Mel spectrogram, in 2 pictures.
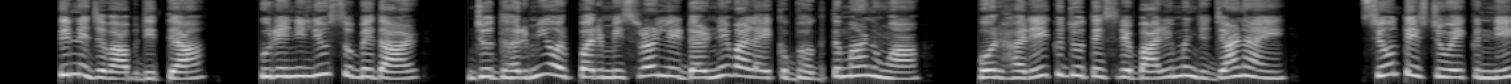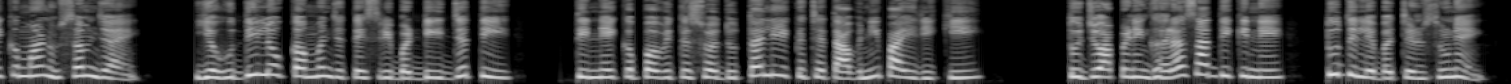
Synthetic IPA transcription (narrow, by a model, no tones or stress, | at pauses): t̪ɪnẽd͡ʒɐʋaːbd̪ɪt̪ːeja | kʊɾeːnilijʊsːʊbeːd̪aːɾ | d͡ʒod̪ʱɐɾmiɦoːɾpɐɾmeːsɾaleɖɐɾñeʋaːɭaeːkbʱɐɡt̪maːɽ̃ua | ɦoːɾɦɐɾeːkd͡ʒot̪eːsɾebaːɾemɐ̃nd͡ʒd͡ʒaːɽ̃ae | sjõt̪eːsd͡ʒoeːkneːkmaːɽ̃usɐmd͡ʒaːẽ | jɐɦuːd̪iloːkamɐ̃nd͡ʒt̪eːsɾibɐɖiɪzːət̪i | t̪ɪnẽːkpɐʋɪt̪ɾəsəɾd̪uːt̪aleːkt͡ʃɛt̪aːʋnipaːiɾiki | t̪ʊd͡ʒoaːpɽ̃eɡʱɐɾasaːd̪ikɪne | t̪ʊd̪lebɐt͡ʃəɽ̃sʊɽ̃ẽː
